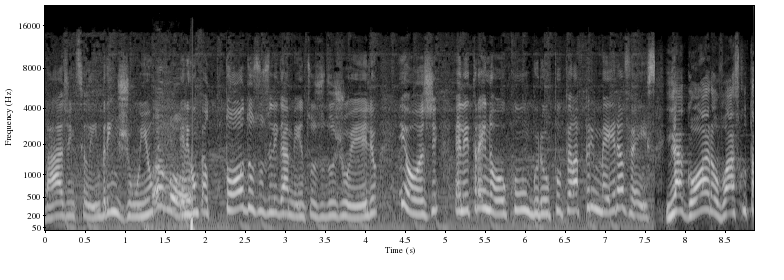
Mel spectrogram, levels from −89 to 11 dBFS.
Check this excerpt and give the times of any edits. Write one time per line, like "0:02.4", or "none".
0:07.6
